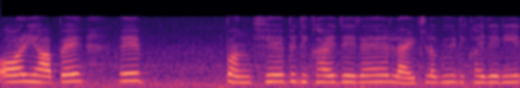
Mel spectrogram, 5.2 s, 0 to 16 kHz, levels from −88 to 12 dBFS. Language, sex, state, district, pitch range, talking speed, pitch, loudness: Hindi, female, Chhattisgarh, Bilaspur, 255-280 Hz, 185 wpm, 270 Hz, -16 LUFS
